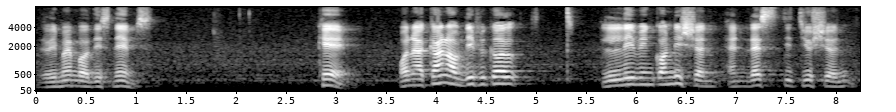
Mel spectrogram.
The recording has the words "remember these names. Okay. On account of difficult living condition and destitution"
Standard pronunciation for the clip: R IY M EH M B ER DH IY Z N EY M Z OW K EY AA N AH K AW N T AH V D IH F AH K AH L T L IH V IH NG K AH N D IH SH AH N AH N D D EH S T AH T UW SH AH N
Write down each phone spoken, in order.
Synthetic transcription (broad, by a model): R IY M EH M B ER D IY S N EY M S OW K EY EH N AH K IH N AH F D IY F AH K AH L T L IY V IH NG K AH N D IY SH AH N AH N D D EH S T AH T UW SH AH N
